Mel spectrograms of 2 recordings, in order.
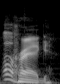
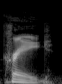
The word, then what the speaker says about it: Craig: i pronounce it like craig not craig oh really so he like he says i pronounce it like k-r-e-g yeah he says i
